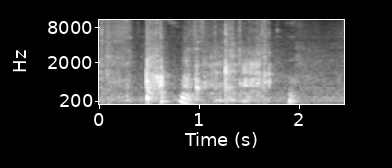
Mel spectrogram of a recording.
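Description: Packaging rustling with a few sharp clicks and taps as a cardboard mailer box is opened and its contents handled.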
